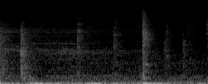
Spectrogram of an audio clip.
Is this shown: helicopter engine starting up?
no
